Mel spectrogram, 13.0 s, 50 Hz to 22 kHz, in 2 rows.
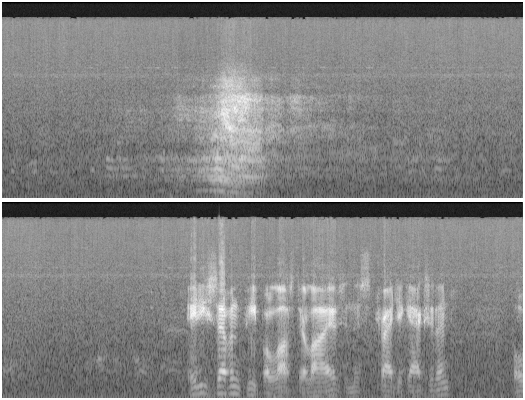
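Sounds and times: racing car passing by: 1.0s - 7.0s.

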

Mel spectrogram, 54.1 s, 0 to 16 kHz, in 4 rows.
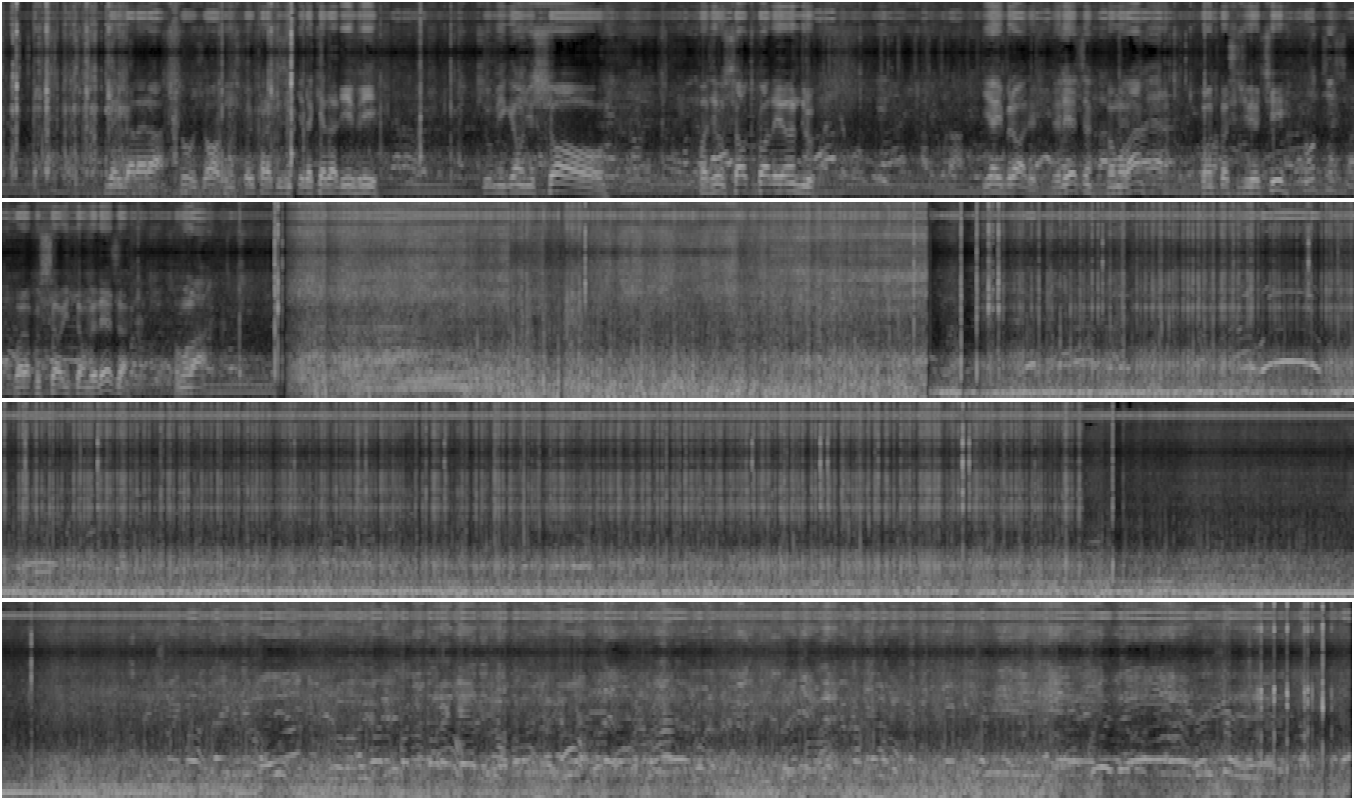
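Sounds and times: light aircraft engine and propeller: 0.0s - 26.1s, 26.7s - 54.0s.

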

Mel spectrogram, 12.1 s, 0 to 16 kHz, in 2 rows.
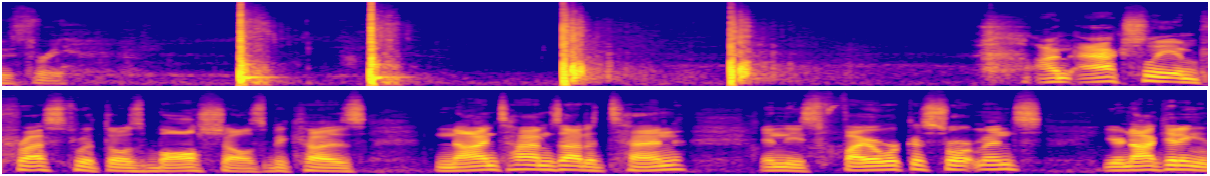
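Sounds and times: shells bursting in the air: 1.2s - 2.1s, 2.8s - 4.1s.

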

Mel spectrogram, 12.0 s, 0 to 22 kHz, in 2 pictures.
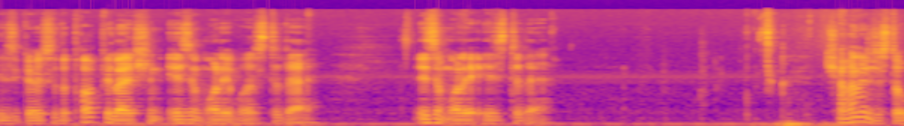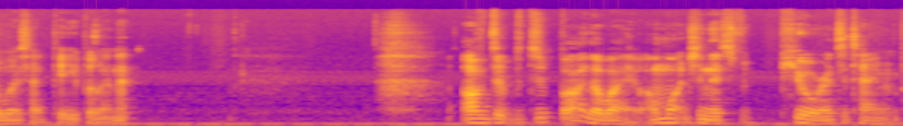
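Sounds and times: man speaking: 0.0s - 2.2s, 5.1s - 7.0s, 9.1s - 12.0s
low steady hum: 0.0s - 12.0s
man breathing in: 7.6s - 9.0s.

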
